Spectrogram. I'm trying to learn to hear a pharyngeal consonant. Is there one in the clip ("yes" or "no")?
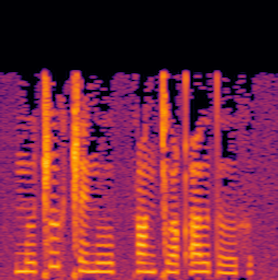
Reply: no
